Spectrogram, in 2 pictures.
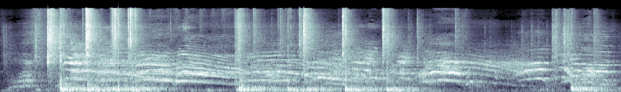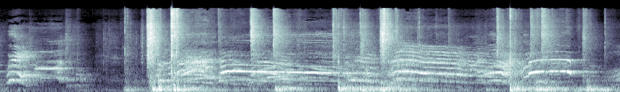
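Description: Bamboo swords crack sharply against armour.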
